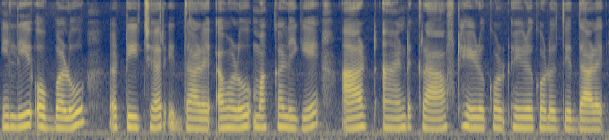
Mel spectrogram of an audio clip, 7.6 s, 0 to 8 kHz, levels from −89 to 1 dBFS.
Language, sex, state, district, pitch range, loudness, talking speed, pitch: Kannada, female, Karnataka, Bidar, 175-190 Hz, -18 LUFS, 85 wpm, 180 Hz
